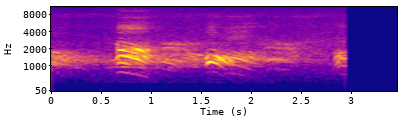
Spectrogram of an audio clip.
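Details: Juvenile large-billed crow, relaxed, forehead feathers raised, giving two hoarse, falling caws followed by a short clipped note before the sound cuts off abruptly.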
